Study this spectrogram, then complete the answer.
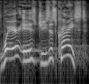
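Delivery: high, loud, slow repeated question; shouting the question again, thinking he was misunderstood. Retold or imitated. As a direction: call it out so the whole room hears. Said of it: "so he yells it even louder".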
